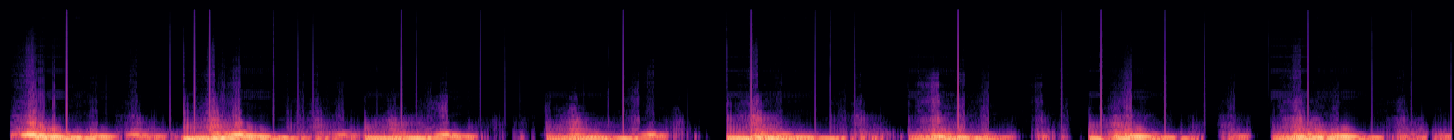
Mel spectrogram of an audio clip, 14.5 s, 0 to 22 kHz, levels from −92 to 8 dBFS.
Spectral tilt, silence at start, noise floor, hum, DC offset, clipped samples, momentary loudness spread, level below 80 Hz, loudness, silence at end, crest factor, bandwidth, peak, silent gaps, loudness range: -12 dB/octave; 0.1 s; -49 dBFS; none; under 0.1%; under 0.1%; 21 LU; -18 dBFS; -15 LUFS; 0.05 s; 14 dB; 1.3 kHz; 0 dBFS; 7.12-7.25 s, 10.74-10.79 s, 12.08-12.14 s, 12.59-12.67 s; 5 LU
